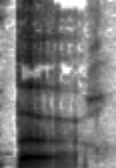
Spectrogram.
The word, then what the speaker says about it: peur: Sans peur. Okay, pronounce the final R, E-U-R, heure, peur.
